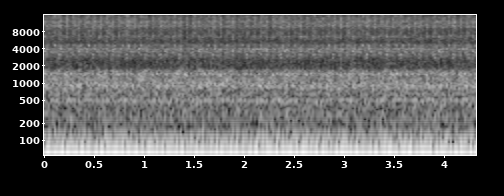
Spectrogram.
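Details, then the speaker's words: International DT466E diesel, cold start after injector calibration with BMAX J1708 software: smooth, even, steady low diesel idle, no stumbles or vibration; cold misfire resolved, temperatures about 70°C, ICP 862, oil pressure 55. "Y nos fuimos. Como prende eso, serenito, sin vibración. No, es que el mecánico tuyo es un monstruo."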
